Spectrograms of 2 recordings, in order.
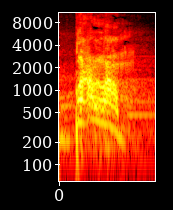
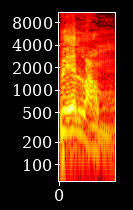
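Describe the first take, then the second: First: The first syllable sounds like 'ba'. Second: The first syllable sounds like 'be'. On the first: "Ba or Be" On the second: "Ba or Be"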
